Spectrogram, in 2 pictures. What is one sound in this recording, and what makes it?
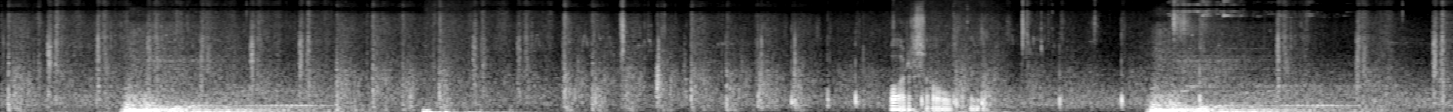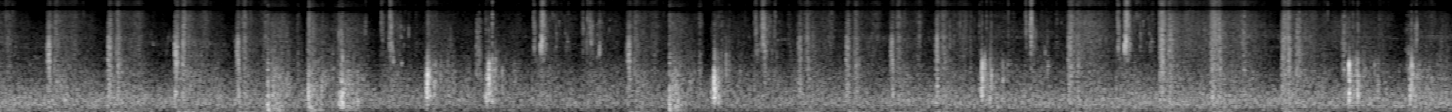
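Footsteps crunch on grass and dirt at a steady walking pace.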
